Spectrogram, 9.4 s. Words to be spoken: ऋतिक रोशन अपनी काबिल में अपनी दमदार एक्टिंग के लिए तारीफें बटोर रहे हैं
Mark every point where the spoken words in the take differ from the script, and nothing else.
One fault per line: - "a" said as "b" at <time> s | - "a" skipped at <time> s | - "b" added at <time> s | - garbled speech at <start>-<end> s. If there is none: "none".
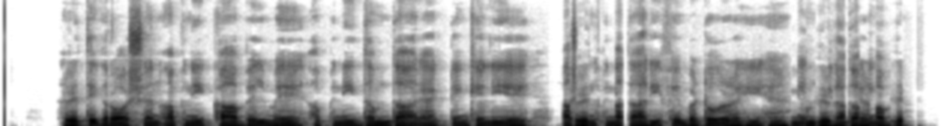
- garbled speech at 5.6-6.2 s
- garbled speech at 7.9-9.0 s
